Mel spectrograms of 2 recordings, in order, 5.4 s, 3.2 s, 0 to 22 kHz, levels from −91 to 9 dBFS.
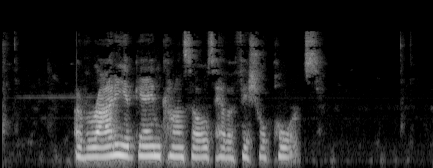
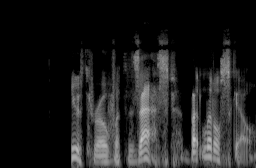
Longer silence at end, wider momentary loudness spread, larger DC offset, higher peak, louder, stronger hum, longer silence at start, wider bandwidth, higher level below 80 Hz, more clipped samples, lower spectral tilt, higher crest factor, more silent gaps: first, 1.45 s vs 0.05 s; first, 16 LU vs 10 LU; neither; about the same, -4 dBFS vs -6 dBFS; first, -19 LUFS vs -27 LUFS; neither; about the same, 0.95 s vs 0.9 s; first, 11.5 kHz vs 10 kHz; about the same, -58 dBFS vs -62 dBFS; neither; first, -6 dB/octave vs -3.5 dB/octave; second, 18 dB vs 24 dB; neither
